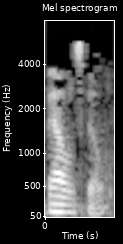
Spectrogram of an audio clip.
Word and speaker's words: Beelsville: That's actually pronounced Bellsville. – Bellsville. – Yes. – Beelsville. But, oh, really? How do they come up with that pronunciation? – I don't know. – It has an E in it. – Yeah. The founder's name is Beel, but everybody calls it Bell.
